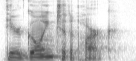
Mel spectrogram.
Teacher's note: we pronounce it as ta when two is after a consonant and it's not stressed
